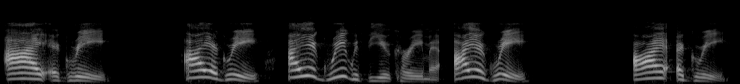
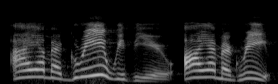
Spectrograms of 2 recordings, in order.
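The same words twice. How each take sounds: First: Louder, emphatic "I agree"; loud, emphatic teacher model "I agree"; correct model. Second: Much higher, louder imitation of a student; higher mock student voice on "I am agree"; mock student error. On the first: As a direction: drill the correct form firmly. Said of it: "So we just say". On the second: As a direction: play the student confidently getting it wrong. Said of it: "Wrong again". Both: Shown as a demonstration.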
